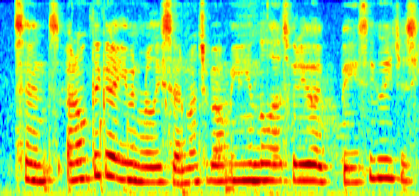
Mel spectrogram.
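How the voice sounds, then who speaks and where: A woman's ordinary pitch variation comes through over noticeable background noise. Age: 20s. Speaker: beauty vlogger. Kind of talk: casual chat. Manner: casual, rambling filler words.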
